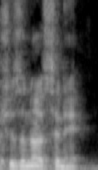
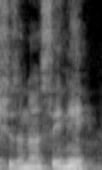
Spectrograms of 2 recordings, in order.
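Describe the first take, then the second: First: It sounds like a confident, certain remark. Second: It sounds like a genuine, unsure question. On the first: The speaker seeks agreement with something already believed. "if you're sure" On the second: The speaker really wants to know. "it could be a question ... so if you're not sure"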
